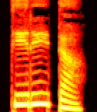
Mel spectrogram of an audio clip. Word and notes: ತಿರೀಟ: Kannada

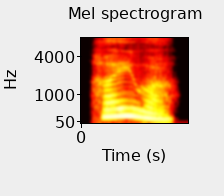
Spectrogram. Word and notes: ಹೈವ: haiva

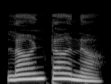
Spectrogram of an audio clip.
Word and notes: ಲಂಟಾಣ: kannada

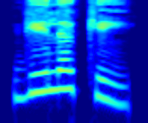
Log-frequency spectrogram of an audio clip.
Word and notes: ಗಿಲಕಿ: gilaki

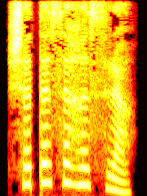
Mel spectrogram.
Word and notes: ಶತಸಹಸ್ರ: śata sahasra

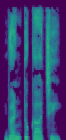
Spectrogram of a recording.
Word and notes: ಗಂಟುಕಾಚಿ: gaṇṭu kāci

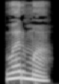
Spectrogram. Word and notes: ವರ್ಮ: varma

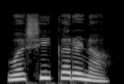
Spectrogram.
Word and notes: ವಶೀಕಾರಿಣಿ: vaśikāriṇi

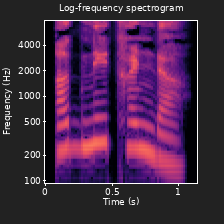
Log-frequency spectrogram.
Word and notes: ಅಗ್ನಿಖಂಡ: agnikhaṇḍa

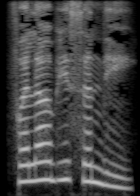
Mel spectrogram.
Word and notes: ಫಲಾಭಿಸಂಧಿ: Kannada

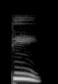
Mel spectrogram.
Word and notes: ಠೂ: Kannada

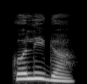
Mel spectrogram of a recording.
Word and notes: ಕೊಲಿಗ: koliga

